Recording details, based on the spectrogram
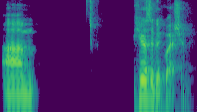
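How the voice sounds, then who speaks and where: A man's voice: sits low, very animated, takes it slowly. A man hosting an interview show over a video call, casually recapping his guest's points with plenty of fillers. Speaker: podcast host.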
